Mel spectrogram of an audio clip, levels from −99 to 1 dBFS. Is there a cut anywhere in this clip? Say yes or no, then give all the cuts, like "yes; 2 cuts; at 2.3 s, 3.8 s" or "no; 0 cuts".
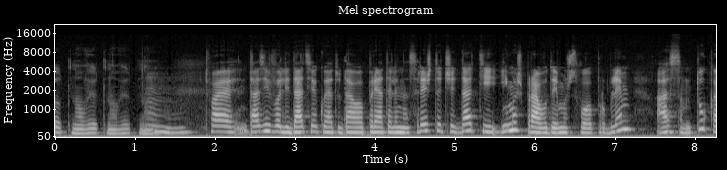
no; 0 cuts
